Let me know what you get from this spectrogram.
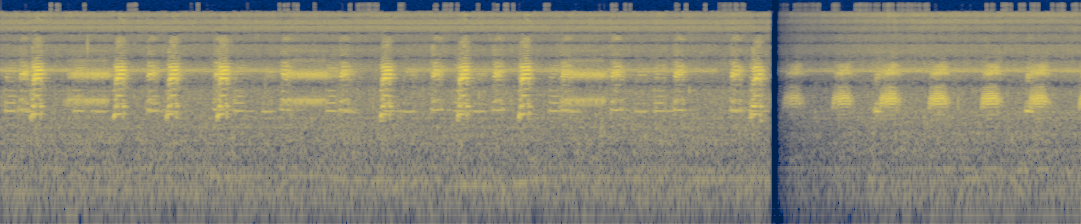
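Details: Pond frogs in the dark giving rapid rattling croaks, several per second, from more than one caller. A brief dropout near the end is followed by more croaking, all over a thin steady hum.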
